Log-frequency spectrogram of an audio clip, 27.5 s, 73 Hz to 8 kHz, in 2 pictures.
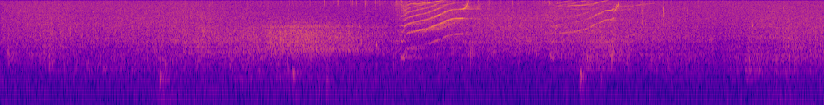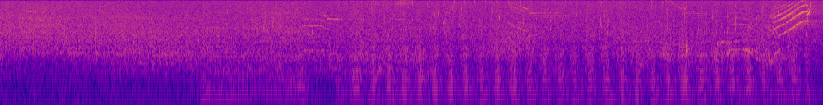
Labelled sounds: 6.6	8.1	killer whale, southern Alaska resident, 0.28 to 8.0 kHz
9.1	11.0	killer whale, southern Alaska resident, 1.2 to 8.0 kHz
18.7	19.5	killer whale, southern Alaska resident, 1.2 to 5.3 kHz
25.9	27.3	killer whale, southern Alaska resident, 1.0 to 8.0 kHz

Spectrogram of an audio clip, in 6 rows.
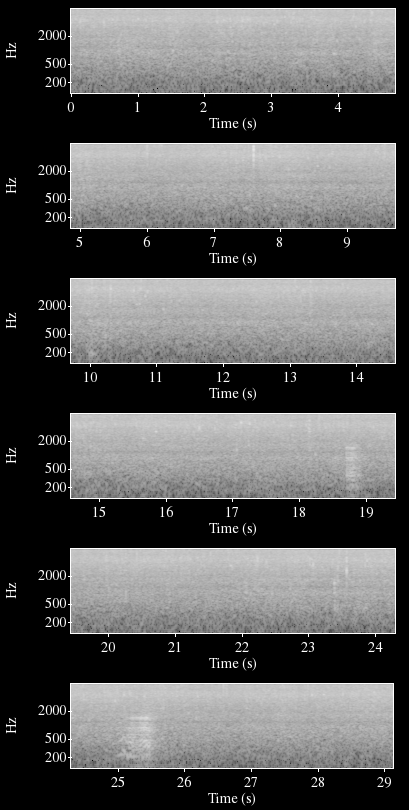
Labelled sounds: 25.1	25.5	croaking sound likely from a nearby submerged object, 1.3 to 1.6 kHz

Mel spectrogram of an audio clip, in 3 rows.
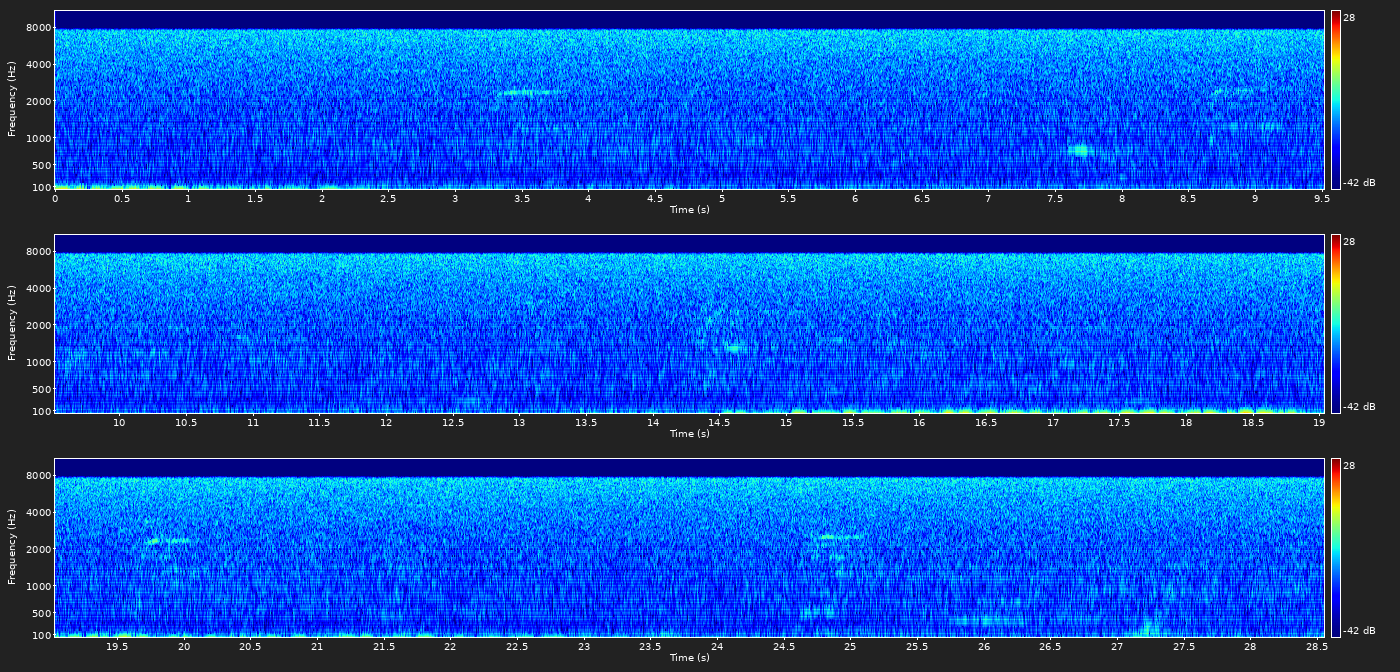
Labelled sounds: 3.3	3.8	humpback whale, 2.1 to 2.5 kHz
19.7	20.1	humpback whale, 2.2 to 2.5 kHz
24.8	25.1	humpback whale, 2.4 to 2.6 kHz

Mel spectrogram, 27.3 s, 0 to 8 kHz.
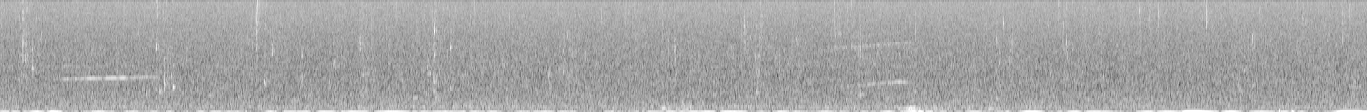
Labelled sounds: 1.2	3.2	killer whale, Bigg's (transient), AT1 transient, 0.77 to 1.4 kHz
16.5	18.5	killer whale, Bigg's (transient), AT1 transient, 0.65 to 2.7 kHz

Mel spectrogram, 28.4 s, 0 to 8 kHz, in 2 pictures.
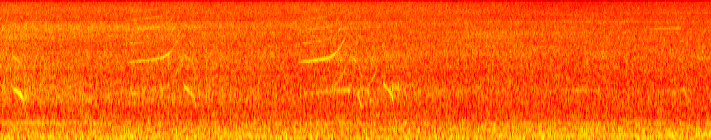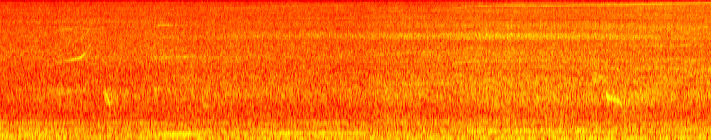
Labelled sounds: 2.5	3.3	killer whale, southern resident, 4.1 to 5.6 kHz
5.9	6.9	killer whale, southern resident, 2.0 to 5.5 kHz
12.9	13.6	killer whale, southern resident, 4.1 to 4.3 kHz
15.4	15.7	killer whale, southern resident, 4.0 to 4.2 kHz
17.3	17.7	killer whale, southern resident, 4.4 to 4.6 kHz
23.5	24.7	vessel noise, 6.7 to 7.1 kHz
25.6	28.4	vessel noise, 7.0 to 7.5 kHz
26.3	26.7	killer whale, southern resident, 0.75 to 0.96 kHz

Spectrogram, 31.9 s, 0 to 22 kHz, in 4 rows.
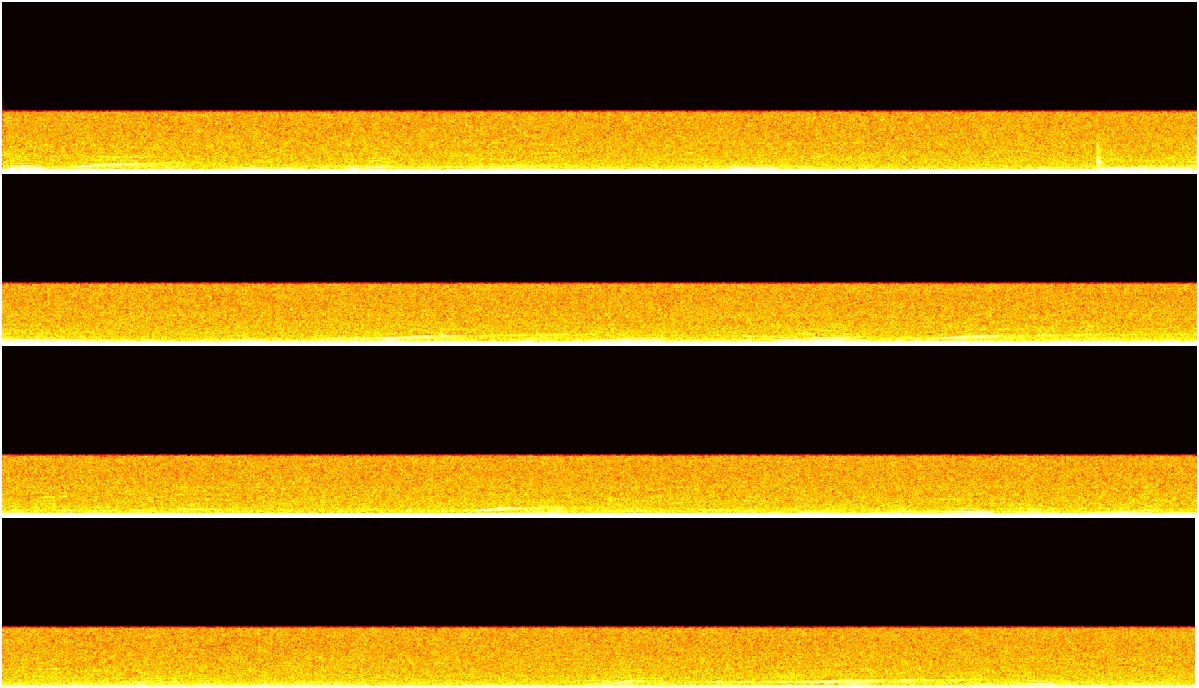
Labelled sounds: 0.7	1.0	humpback whale, 0.80 to 1.8 kHz
7.9	8.2	humpback whale, 1.6 to 1.7 kHz
10.7	11.5	humpback whale, 0.80 to 1.0 kHz
14.4	14.7	humpback whale, 0.80 to 0.93 kHz
19.2	19.6	humpback whale, 0.80 to 0.93 kHz
29.5	29.8	humpback whale, 0.80 to 0.86 kHz

